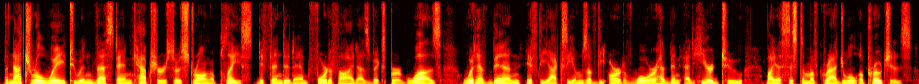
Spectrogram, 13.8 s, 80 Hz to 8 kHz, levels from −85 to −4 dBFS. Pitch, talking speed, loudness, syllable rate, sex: 105 Hz, 165 wpm, -20 LUFS, 4.4 syllables/s, male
